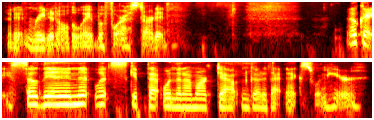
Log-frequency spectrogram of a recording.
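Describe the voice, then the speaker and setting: Brief: hoarse, gravelly-voiced woman math teacher, lower pitch, patient step-by-step explaining, dry close sound. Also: steady tone, moderate pace, no echo. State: slightly hoarse from allergies. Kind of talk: recorded math lesson.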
